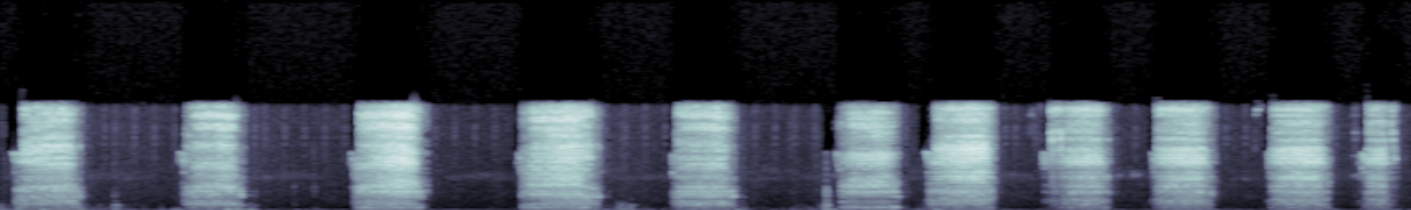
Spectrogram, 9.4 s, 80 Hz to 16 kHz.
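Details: A dozen hissing, grating screeches in under ten seconds, coming faster toward the end, from unfed great horned owlets in their nest box as an adult returns before dawn, 3 March 2024.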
